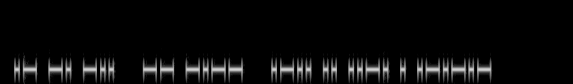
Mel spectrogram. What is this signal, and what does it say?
Morse code, heard as a keyed tone, about 28 wpm, 700 Hz. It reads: AND MY LIFE.
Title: Sentences from Top 1000 Words - Review Part 5 - 28wpm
